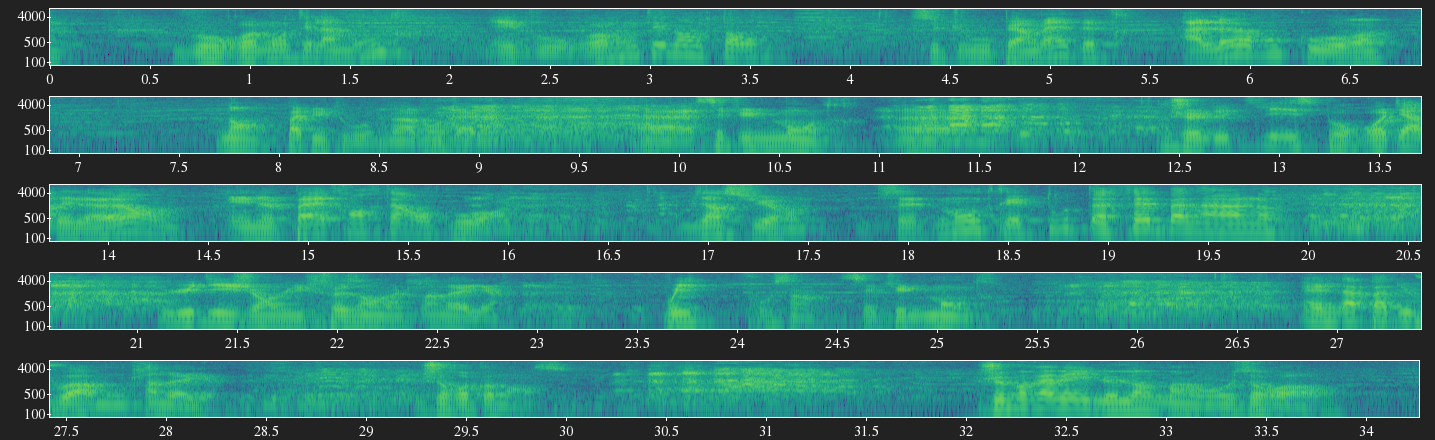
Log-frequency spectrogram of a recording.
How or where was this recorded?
live audience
